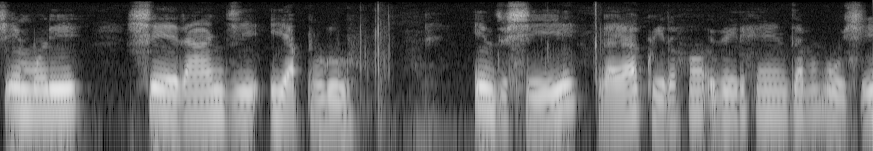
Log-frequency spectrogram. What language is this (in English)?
Masaaba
